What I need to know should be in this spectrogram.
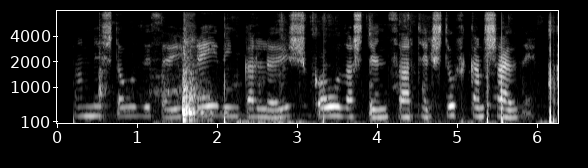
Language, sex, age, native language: Icelandic, female, 11, Icelandic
